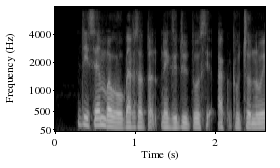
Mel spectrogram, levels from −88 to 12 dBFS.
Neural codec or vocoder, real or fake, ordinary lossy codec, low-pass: codec, 16 kHz in and 24 kHz out, 0.8 kbps, FocalCodec, streaming, 65536 codes; fake; none; 7.2 kHz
